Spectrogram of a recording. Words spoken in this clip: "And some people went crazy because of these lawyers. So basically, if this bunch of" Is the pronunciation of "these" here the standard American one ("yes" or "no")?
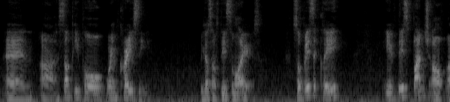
no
